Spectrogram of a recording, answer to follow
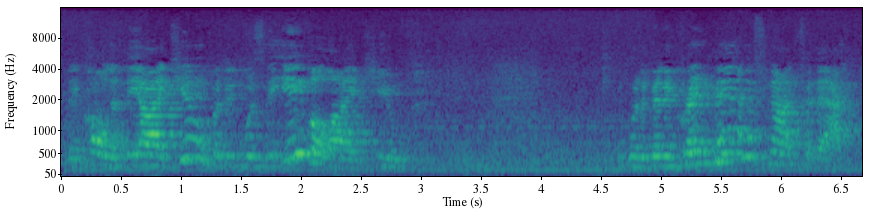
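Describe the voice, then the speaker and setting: A confused mother rambles on in a high, lively voice that swoops up and down, as an actress plays her. She is heard from far across a very echoey stage, with faint hiss behind. She talks in a flustered, scattered way. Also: measured pace. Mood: wistful. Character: confused older mother, fixated on cleaning, rambling.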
